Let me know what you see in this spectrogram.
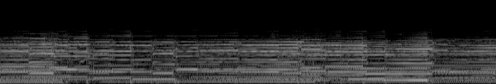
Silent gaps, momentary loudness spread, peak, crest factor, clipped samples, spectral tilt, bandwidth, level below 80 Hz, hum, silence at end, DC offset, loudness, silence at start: none; 5 LU; -18 dBFS; 16 dB; under 0.1%; -7.5 dB/octave; 6 kHz; -66 dBFS; none; 0 s; under 0.1%; -32 LUFS; 0 s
